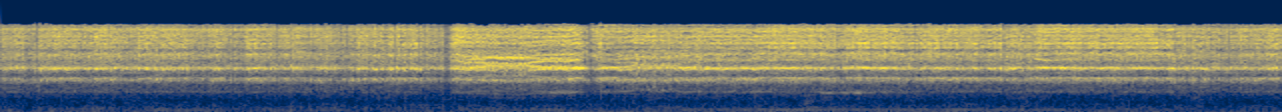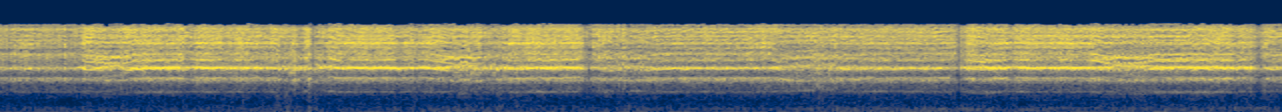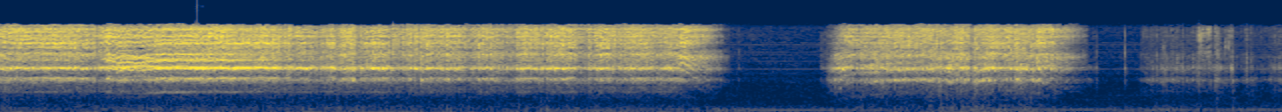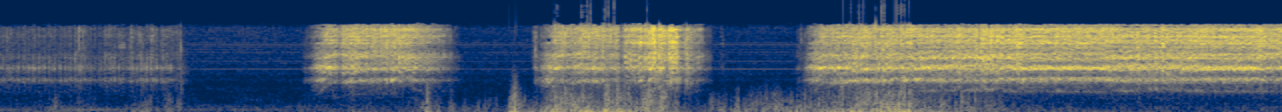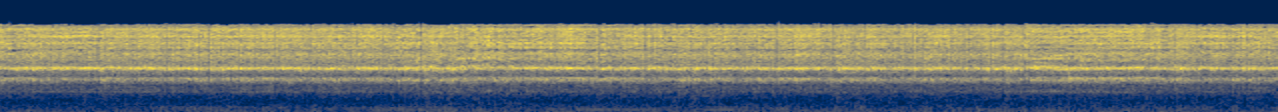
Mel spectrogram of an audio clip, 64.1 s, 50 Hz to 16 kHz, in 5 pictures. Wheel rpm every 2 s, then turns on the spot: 160, 160, 160, 160, 160, 160, 160, 160, 160, 160, 160, 160, 160, 160, 160, 160, 40, 130, 20, 20, 30, 40, 40, 100, 160, 160, 160, 160, 160, 160, 160, 160.
36-40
